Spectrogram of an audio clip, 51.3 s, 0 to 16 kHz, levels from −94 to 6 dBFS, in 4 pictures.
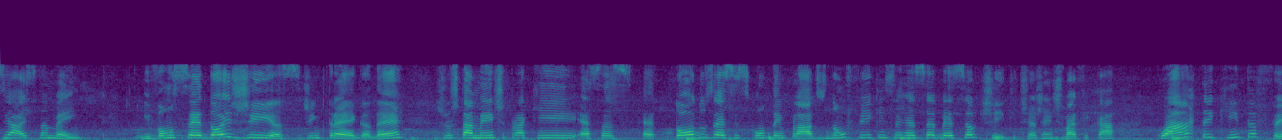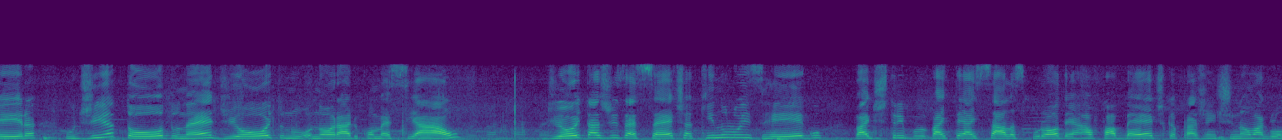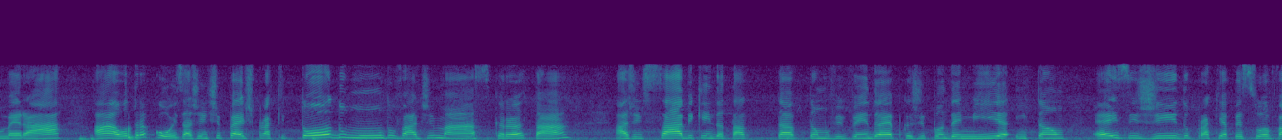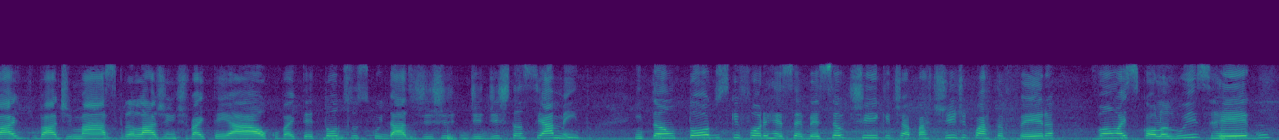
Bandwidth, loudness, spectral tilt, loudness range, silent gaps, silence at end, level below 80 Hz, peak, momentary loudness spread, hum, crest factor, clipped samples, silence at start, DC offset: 9 kHz; -29 LUFS; -5 dB/octave; 4 LU; none; 0.05 s; -64 dBFS; -12 dBFS; 11 LU; none; 18 dB; under 0.1%; 0 s; under 0.1%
